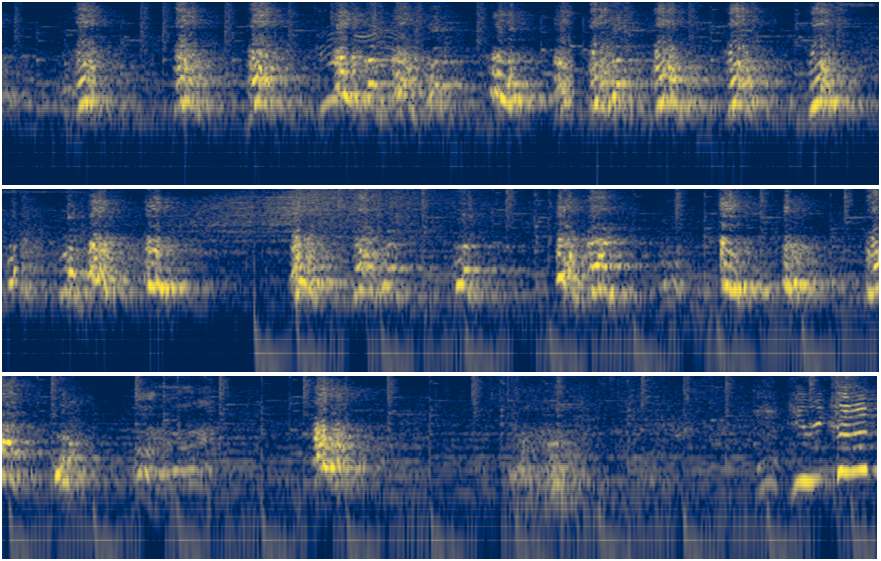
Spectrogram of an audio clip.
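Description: A dog barking over and over, about two barks a second, over background music; a deep bass beat joins the music about halfway through.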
